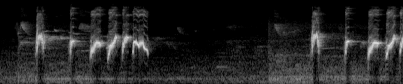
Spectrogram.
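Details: Song of a red-whiskered bulbul in the southern master-phrase style, used to rouse caged birds: a lively phrase of sharp notes and looping whistles, a one-second silence, then the same phrase repeated.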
